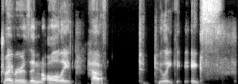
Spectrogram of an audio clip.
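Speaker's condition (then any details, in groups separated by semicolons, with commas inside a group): Stuttering; stutter since childhood, more severe when younger, quiet child avoiding speaking, NSA workshop in Fort Lauderdale; more comfortable the more people spoken to, sound repetitions; prolonged sounds, blocks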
